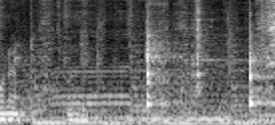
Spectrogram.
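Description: Chopped garlic scraped off a wooden cutting board into a steel pot, with a couple of short scraping strokes, one about a second in and one near the end.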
